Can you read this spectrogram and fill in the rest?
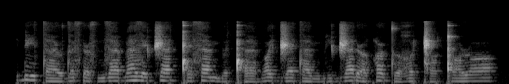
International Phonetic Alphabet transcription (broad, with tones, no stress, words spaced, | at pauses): ɗi˥tæ˩ʊ̯də˧sɾə˞˩s nzæ˧bæ˥zɪ˧ t͡ʃæ˥ǃɪ˧ sæ˥mbə˩ǃʼæ˩bɔ˥ɪ̯ d͡ʒɛ˧tæ˩mbi˩ d͡ʒæ˥ɾə˞˩qʷə˞˥ tʷə˩ʁʷə˥ ǁɔ˩ǃɔ˧ɹɔ˥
